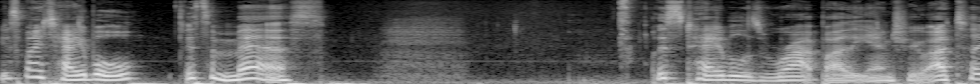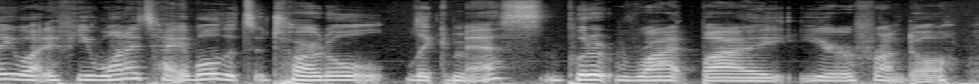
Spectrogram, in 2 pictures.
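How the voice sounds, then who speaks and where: A woman's fairly low voice with a dark, mellow tone, vocal fry and lively intonation. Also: moderate pace. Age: 40s. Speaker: cleaning vlogger and mother. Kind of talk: casual chat. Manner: chatty, rambling with fillers.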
